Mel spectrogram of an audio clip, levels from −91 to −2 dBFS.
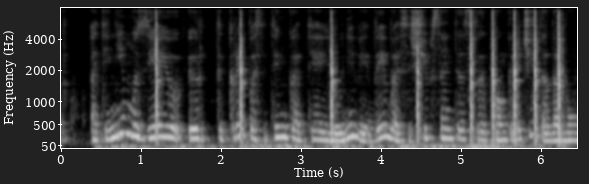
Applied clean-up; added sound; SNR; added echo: none; Hammer; 0 dB; reverberation time 0.3 s.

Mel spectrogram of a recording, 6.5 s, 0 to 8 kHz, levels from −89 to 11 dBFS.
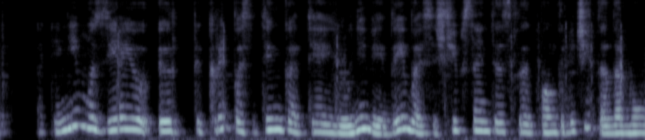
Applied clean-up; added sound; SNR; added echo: neural mask model DeepFilterNet 3.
